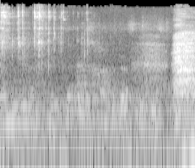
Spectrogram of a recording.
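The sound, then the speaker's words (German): Metallic jingling of keys to a luxury suite as they are handed over, light clinks scattered through the first seconds, ending in a louder, brighter burst of jangling near the end. “Hier sind Ihre Schlüssel für die Luxus-Suite.”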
